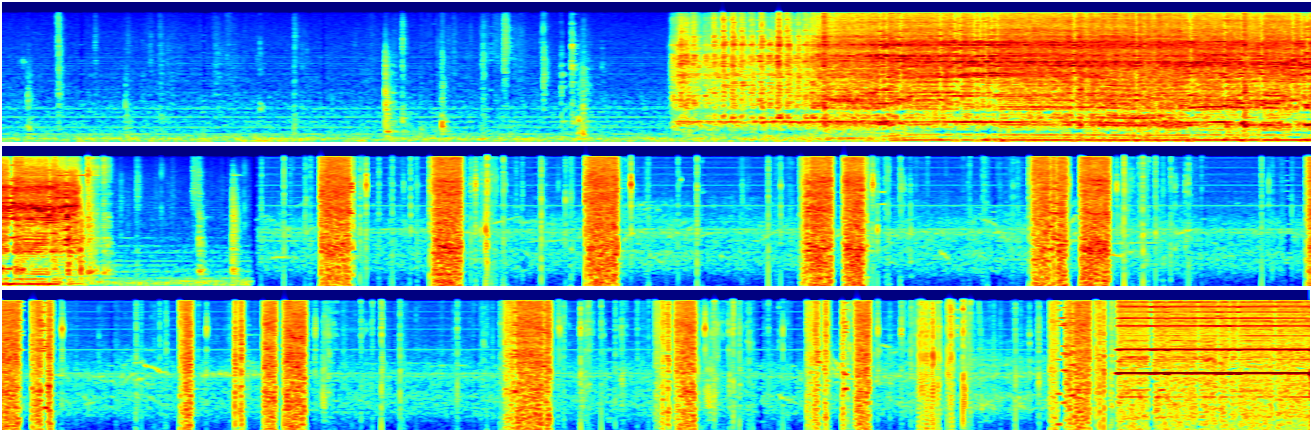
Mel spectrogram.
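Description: Workshop power tools: a loud steady noise for about five seconds, then a handheld tool run in short bursts about every second or two. Near the end a grinder starts up with a steady high whine.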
